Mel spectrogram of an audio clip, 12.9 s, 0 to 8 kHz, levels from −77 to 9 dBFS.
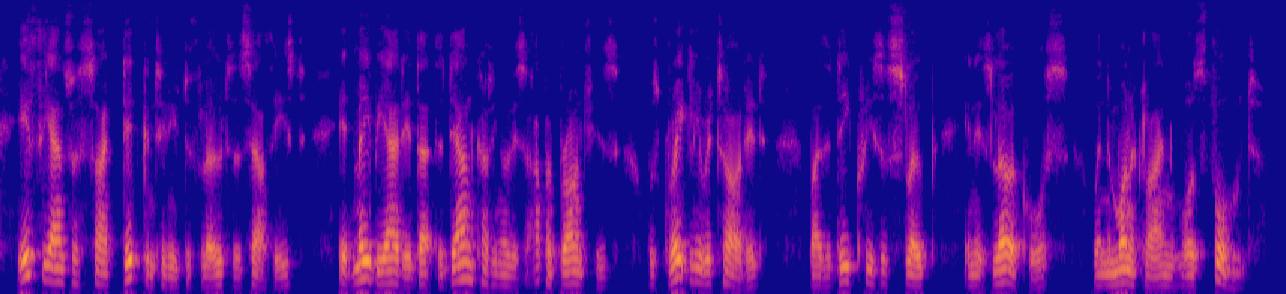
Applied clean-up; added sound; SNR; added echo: none; none; none; none.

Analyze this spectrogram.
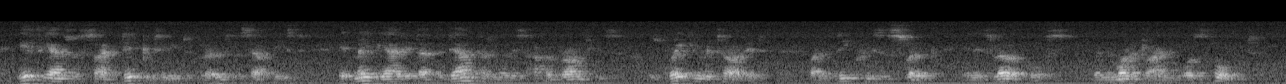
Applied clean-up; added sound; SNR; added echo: none; Water; 15 dB; reverberation time 0.4 s.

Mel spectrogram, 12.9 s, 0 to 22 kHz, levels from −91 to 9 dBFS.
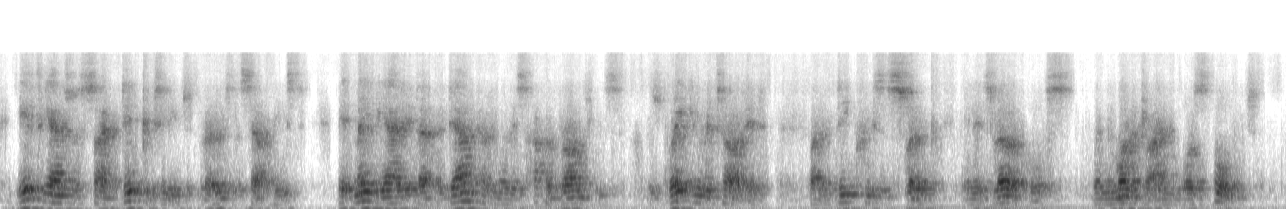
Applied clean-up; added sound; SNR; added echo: neural separator model SepFormer DNS4.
